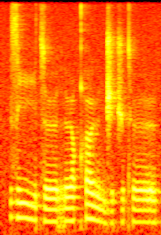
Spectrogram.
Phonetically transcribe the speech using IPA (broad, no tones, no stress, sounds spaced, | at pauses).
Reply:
z iː t͡s øː r øː qʰ ʉː n d͡ʒ e t͡ʃ ø tʰ øː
